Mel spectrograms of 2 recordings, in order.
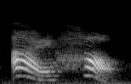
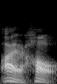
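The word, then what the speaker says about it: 爱好: So it's 因为 like this 好 like when it's pronounced as the fourth tone, it means that you like something.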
